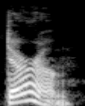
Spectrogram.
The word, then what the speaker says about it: Durham: At 1 Yoronga Street, Durham. How do you spell Durham? D-U-R-H-A-M. Of course, I should know that. But it's just one of those names that sounds quite different from the way you spell it.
